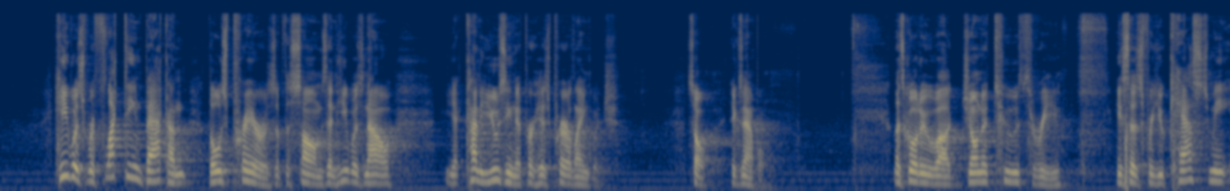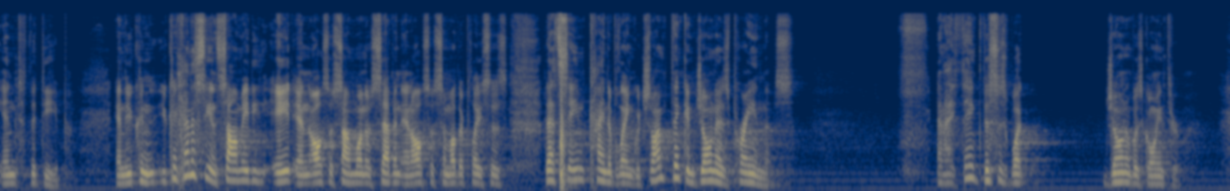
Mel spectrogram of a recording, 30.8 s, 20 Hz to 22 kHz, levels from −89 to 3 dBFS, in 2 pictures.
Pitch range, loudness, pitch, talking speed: 120-170 Hz, -31 LUFS, 145 Hz, 160 wpm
